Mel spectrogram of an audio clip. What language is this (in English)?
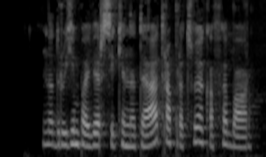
Belarusian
